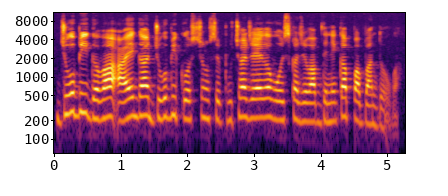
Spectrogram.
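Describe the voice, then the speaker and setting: A woman's voice: medium pitch, normal speed. A woman giving an explanatory lecture as a law teacher, reading formal text aloud and then explaining it didactically, rephrasing key points.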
